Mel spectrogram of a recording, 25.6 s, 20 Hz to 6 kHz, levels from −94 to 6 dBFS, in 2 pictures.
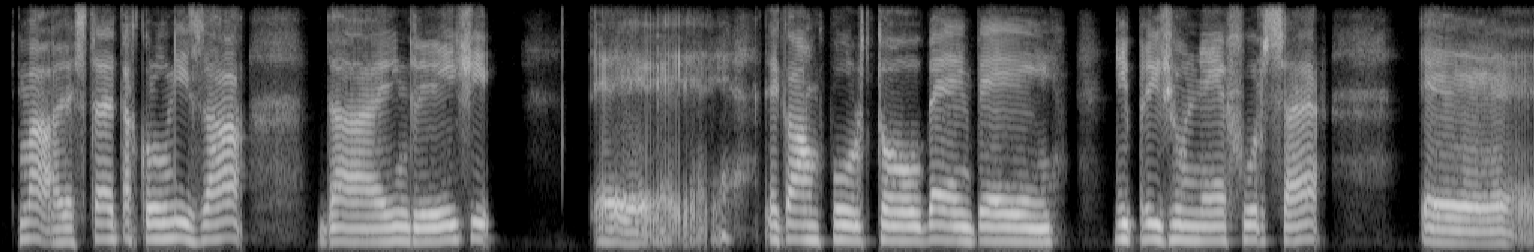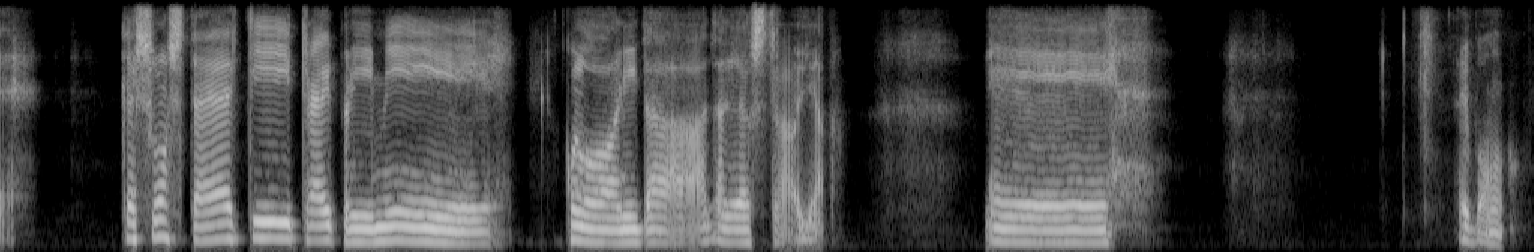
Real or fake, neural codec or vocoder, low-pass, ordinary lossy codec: fake; codec, 32 kHz, 1.9 kbps, SNAC; 5.4 kHz; Opus, 64 kbps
